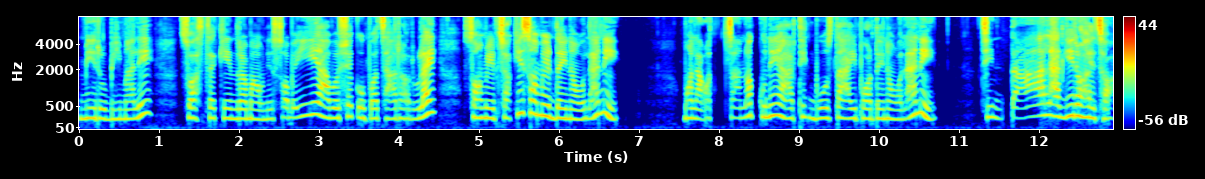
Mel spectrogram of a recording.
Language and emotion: Nepali, fearful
